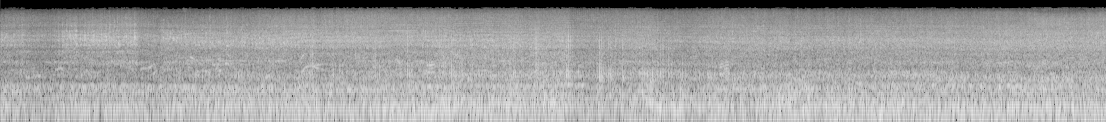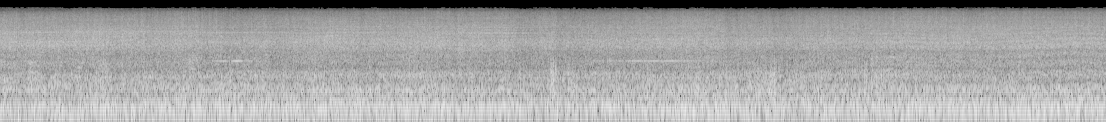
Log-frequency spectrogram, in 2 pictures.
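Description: Strong wind buffets loudly across an open outdoor space.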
